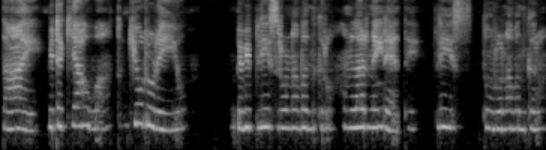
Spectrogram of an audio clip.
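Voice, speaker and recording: A woman plays a worried middle-aged mother in a fan-dubbed audio drama, anxious and defensive. Her voice is very high and mellow, with a flat pitch. It is recorded from a distance. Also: moderate pace.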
